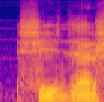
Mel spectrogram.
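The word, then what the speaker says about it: scissors: एस सी I double S ओ आर एस सीजर्स सीजर्स मतलब कैंची एस सी आई ओ एन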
